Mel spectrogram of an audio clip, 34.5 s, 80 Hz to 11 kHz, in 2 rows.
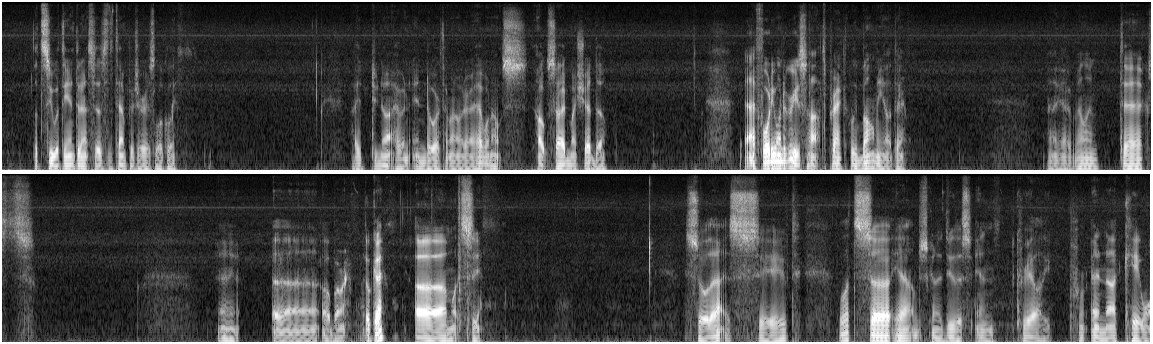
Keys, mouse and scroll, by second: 31.3 click.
